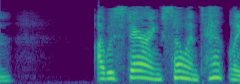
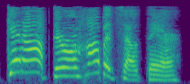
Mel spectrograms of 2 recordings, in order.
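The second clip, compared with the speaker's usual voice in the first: much higher, loud alarm call; yelling; 10 semitones higher, 5 dB louder than usual. A narrator's reading. Heroine yelling to Muner, loud and alarmed. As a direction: shout it across the room. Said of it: "I yelled to Muner".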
